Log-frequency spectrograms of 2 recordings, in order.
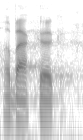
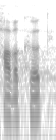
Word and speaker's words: Habakkuk: And the first prophet that we're starting with is Habakkuk, or Habakkuk. Or if you want to do the Hebrew, it's Habakkuk. Okay, so whatever you want to pronounce it with, but I may go back and forth, so just bear with me on that.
